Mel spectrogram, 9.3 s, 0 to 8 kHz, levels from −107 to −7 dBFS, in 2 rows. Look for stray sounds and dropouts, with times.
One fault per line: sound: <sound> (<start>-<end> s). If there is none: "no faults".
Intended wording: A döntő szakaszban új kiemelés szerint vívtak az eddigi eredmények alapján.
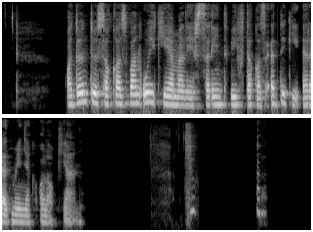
sound: sneeze (6.8-7.6 s)
sound: laugh (8.4-8.6 s)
